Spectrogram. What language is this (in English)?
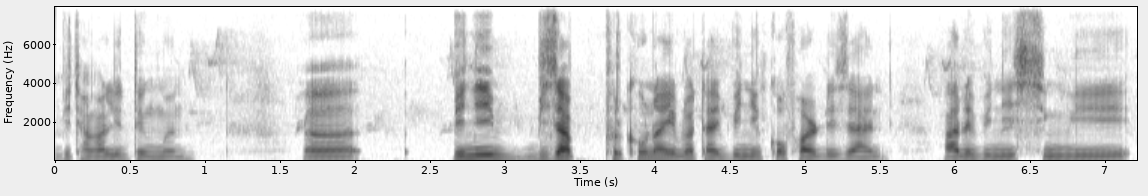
Bodo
